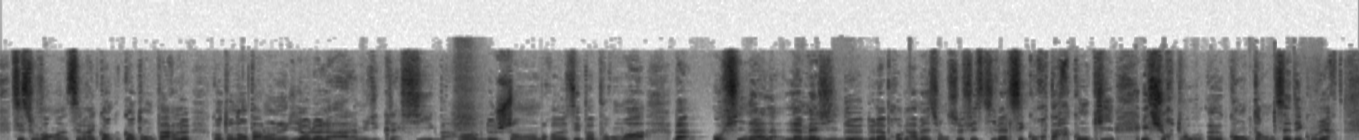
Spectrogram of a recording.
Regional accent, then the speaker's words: Besançon, Bourgogne-Franche-Comté, France; généralement quand je dis que je viens de Besançon, on me répond ah oui Brégançon

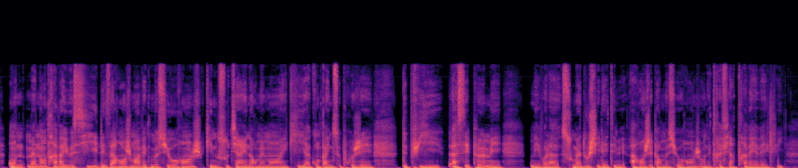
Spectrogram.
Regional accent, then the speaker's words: Haute-Loire, Auvergne-Rhône-Alpes, France; moved away; also born or lived in Bourg-en-Bresse; je suis originaire de Haute-Loire et après, j'ai vécu longtemps sur Bourg-en-Bresse

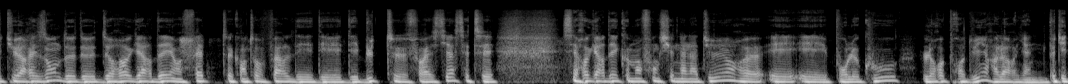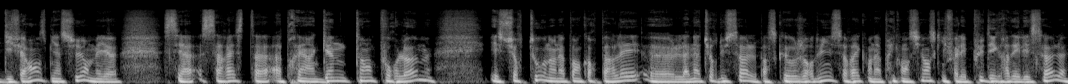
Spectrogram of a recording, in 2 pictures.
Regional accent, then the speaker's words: Château-du-Loir, Pays de la Loire, France; je suis natif de Château du Loir et que mes racines sont ici

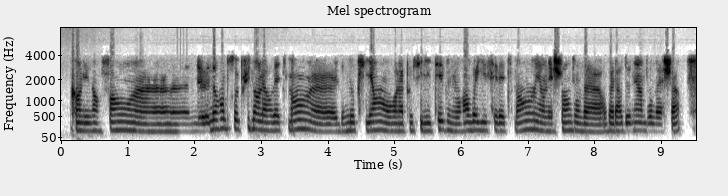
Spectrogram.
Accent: the Grasse area, Provence-Alpes-Côte d'Azur, France; also born or lived in England; je suis anglaise, mais je suis arrivée dans la région à l'âge de 8 ans.

